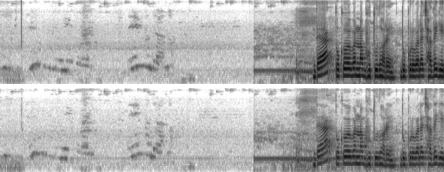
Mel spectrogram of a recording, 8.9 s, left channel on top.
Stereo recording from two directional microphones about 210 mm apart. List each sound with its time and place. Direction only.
5.9 s speech: 20° left (ahead or behind)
